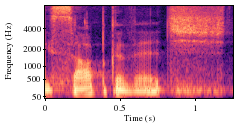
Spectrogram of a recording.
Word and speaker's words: Sopkovich: Mine is T Sopkovich, T S O P K O V I C H.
